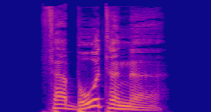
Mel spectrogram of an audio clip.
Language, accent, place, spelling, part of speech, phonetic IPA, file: German, Germany, Berlin, verbotene, adjective, [fɛɐ̯ˈboːtənə], De-verbotene.ogg
- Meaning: inflection of verboten: 1. strong/mixed nominative/accusative feminine singular 2. strong nominative/accusative plural 3. weak nominative all-gender singular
